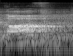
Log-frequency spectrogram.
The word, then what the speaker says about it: calf: काफ। और घुटने को क्या कहते हैं? नी। पिंडली को क्या कहते हैं? काफ। इसमें एल साइलेंट करते हैं, CALF का।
